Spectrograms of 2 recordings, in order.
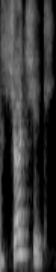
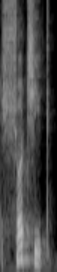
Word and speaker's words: xochitl: Well, one thing I tell people is that xochitl is actually a really good word to master because you get the sh sound, you get the ch sound, and you get the TL at the end, right?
